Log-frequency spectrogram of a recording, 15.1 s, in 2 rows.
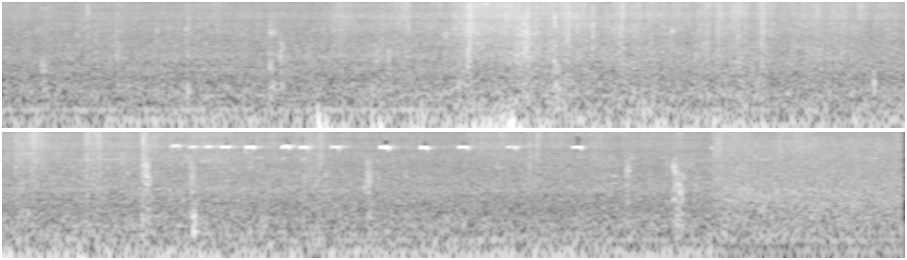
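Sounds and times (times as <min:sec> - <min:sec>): low outdoor background noise: 0:00.0 - 0:15.0
small bird chirping: 0:08.2 - 0:13.5.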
